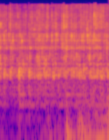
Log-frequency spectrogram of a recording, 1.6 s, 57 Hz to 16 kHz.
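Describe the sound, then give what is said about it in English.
Water runs steadily into 20-litre plastic bottles as villagers in Michurinsky draw muddy river water, a continuous splashing gush with a hollow, bubbling tone that deepens slightly near the end, heard alone without any talking. “Once the villagers draw the river water, they have to leave it out for several hours in containers like these 20-litre plastic bottles until the dirt settles.”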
